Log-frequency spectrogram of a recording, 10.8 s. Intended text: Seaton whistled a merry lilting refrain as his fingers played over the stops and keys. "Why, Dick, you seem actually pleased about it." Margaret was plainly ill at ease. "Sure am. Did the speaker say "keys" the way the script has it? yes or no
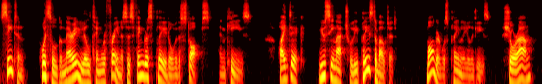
yes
